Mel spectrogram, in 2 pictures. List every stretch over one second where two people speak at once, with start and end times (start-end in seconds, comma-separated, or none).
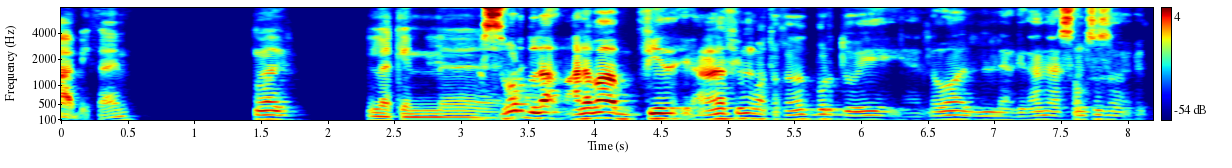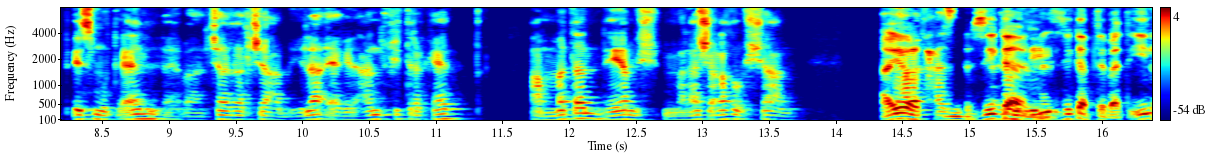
14.4-15.8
